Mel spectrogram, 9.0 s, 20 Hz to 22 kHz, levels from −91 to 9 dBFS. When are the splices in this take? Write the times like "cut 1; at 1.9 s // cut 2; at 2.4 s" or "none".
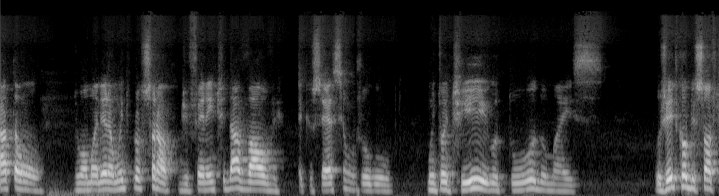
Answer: cut 1; at 3.7 s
